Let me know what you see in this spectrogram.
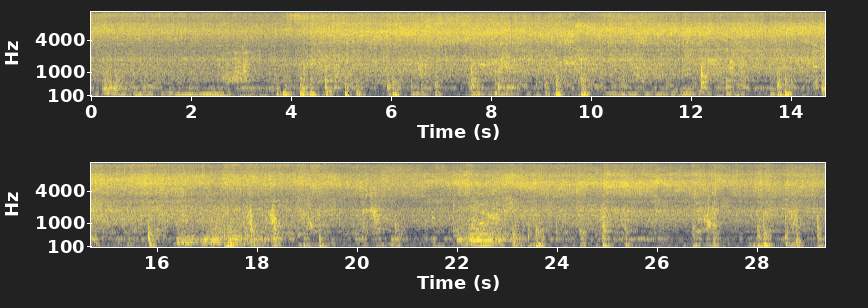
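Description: Food frying in hot oil in a pan, a steady sizzle that grows louder about four seconds in, with a spoon or spatula stirring and scraping against the pan now and then.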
